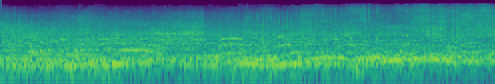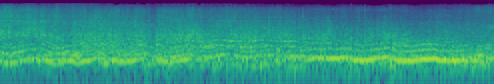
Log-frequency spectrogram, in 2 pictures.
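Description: Several racing car engines roar and rev loudly, rising and falling in pitch.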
